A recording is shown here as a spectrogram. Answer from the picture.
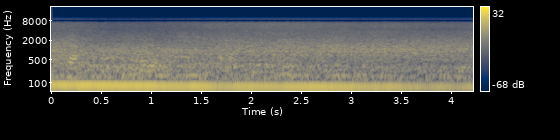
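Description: A vehicle engine idling, a steady low hum under a constant hiss, with faint voices in the background.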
